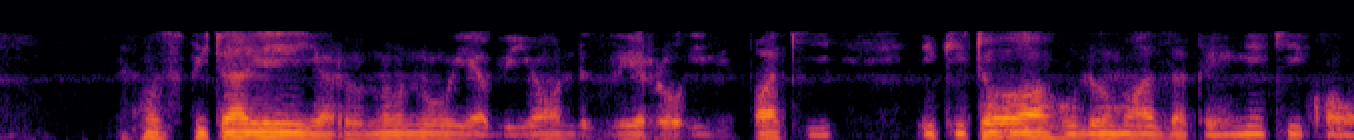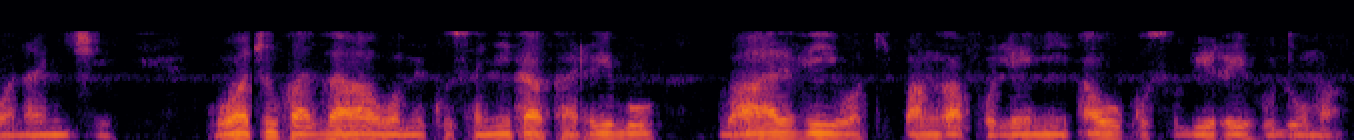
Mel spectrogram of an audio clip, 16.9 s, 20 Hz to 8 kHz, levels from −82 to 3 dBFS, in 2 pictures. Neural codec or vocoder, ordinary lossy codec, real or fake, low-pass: codec, 16 kHz, 4 kbps, FreqCodec, smaller model; AAC, 16 kbps; fake; 7.2 kHz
